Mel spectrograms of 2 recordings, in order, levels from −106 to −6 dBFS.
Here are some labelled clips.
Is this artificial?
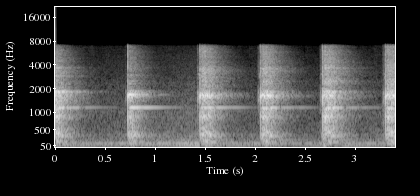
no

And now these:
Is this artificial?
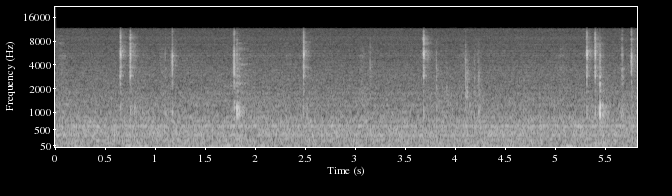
yes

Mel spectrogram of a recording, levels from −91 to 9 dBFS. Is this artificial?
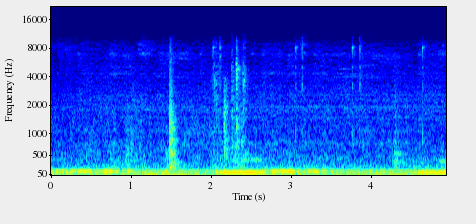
yes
